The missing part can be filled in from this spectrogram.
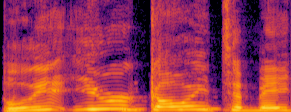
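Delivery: very high screamed line. Retelling a movie scene where one character screams at another, retelling a scream. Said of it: "like he's screaming at him".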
